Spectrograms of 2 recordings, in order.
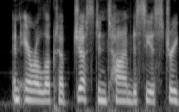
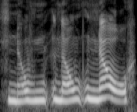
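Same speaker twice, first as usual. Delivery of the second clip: loud refusal; 5 dB louder, much slower than usual. A narrator's reading. Era refusing ambulance.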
